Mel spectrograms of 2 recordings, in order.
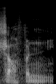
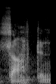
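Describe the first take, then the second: First: No t sound is heard in the middle. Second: A t sound is heard in the middle. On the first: The speaker calls it right. "it's just soften. You take off the T" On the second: The speaker calls it wrong. "it's not soften"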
